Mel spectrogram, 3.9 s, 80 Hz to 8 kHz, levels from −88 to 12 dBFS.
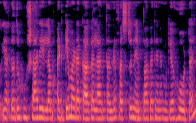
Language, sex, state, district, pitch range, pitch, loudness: Kannada, female, Karnataka, Chamarajanagar, 195-215 Hz, 205 Hz, -17 LUFS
